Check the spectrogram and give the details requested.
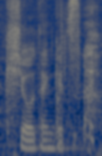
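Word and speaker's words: Kishōtenketsu: Did I pronounce that okay? Kisho Tenketsu. What? Kisho Tenketsu.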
